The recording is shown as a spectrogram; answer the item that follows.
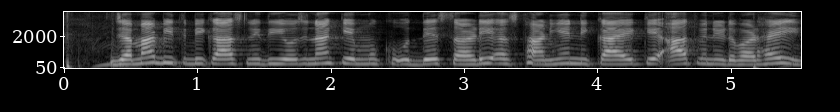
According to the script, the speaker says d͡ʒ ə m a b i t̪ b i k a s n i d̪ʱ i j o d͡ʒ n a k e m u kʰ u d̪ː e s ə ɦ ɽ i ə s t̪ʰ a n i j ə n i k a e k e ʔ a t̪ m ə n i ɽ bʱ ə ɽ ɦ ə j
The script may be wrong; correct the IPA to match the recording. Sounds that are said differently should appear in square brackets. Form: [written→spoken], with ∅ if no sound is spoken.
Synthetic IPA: d͡ʒ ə m a b i t̪ b i k a s n i d̪ʱ i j o d͡ʒ n a k e m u kʰ u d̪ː e s ə ɦ ɽ i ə s t̪ʰ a n i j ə n i k a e k e ʔ a t̪ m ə n i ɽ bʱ ə ɽ ɦ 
